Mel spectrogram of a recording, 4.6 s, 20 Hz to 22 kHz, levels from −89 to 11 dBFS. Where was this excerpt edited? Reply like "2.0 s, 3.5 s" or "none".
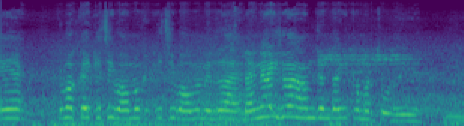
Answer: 2.4 s

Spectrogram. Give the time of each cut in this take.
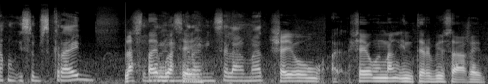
1.2 s

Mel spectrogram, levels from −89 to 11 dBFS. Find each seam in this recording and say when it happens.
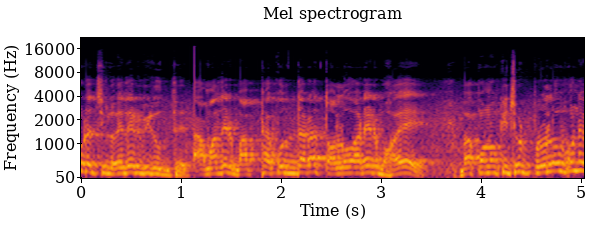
1.1 s

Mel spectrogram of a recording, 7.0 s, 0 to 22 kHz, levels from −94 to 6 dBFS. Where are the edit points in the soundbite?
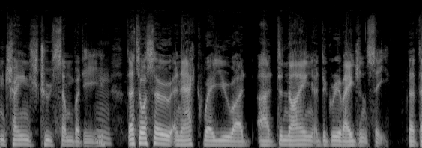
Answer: none

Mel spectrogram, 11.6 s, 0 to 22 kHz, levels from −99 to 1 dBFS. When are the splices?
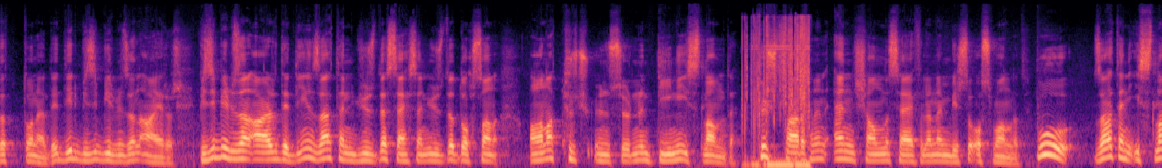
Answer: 7.4 s

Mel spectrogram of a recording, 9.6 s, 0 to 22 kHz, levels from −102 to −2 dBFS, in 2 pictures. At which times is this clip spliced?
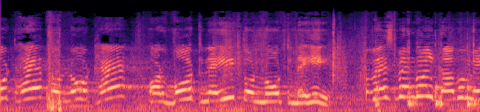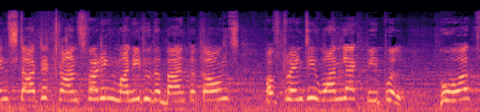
3.7 s

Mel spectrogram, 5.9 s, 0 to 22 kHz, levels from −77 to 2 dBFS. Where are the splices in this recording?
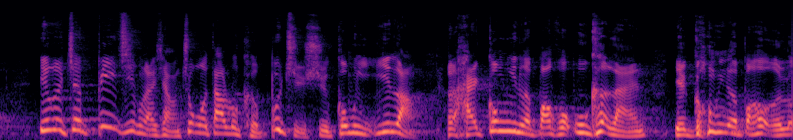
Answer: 3.3 s

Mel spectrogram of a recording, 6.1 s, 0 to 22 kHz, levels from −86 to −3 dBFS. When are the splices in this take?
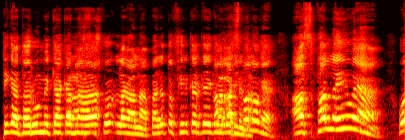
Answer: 1.5 s, 3.7 s

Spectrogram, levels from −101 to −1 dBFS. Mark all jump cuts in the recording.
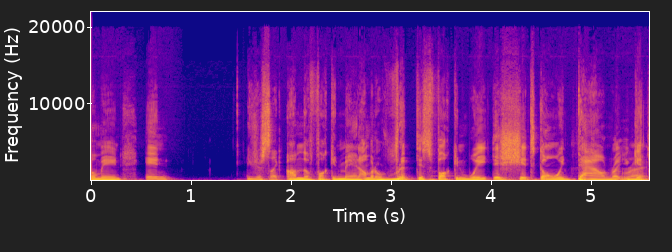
none

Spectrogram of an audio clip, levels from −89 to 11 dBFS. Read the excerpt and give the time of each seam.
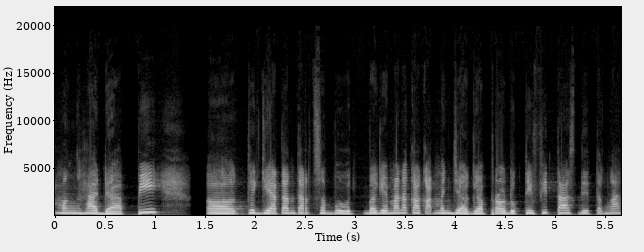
none

